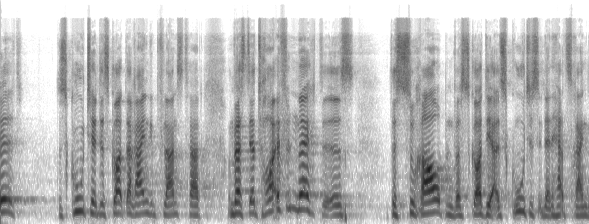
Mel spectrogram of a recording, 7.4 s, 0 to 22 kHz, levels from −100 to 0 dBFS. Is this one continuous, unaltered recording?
yes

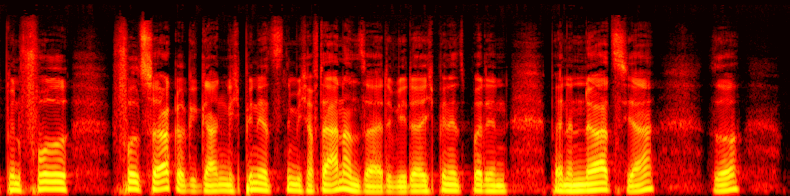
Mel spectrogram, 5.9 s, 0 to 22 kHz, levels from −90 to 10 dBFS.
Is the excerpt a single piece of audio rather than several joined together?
yes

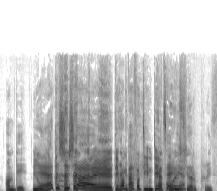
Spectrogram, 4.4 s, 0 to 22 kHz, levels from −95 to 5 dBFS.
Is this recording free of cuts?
no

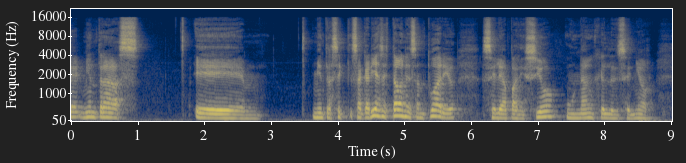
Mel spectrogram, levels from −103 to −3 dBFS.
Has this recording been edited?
no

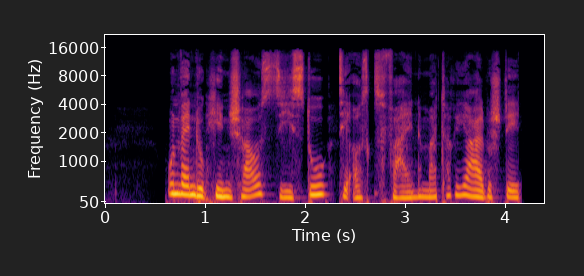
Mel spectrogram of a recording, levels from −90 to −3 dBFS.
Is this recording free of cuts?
no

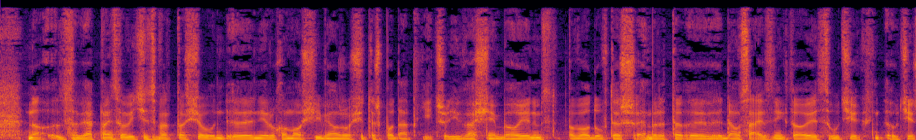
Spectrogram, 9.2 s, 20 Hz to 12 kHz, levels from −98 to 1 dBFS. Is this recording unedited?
yes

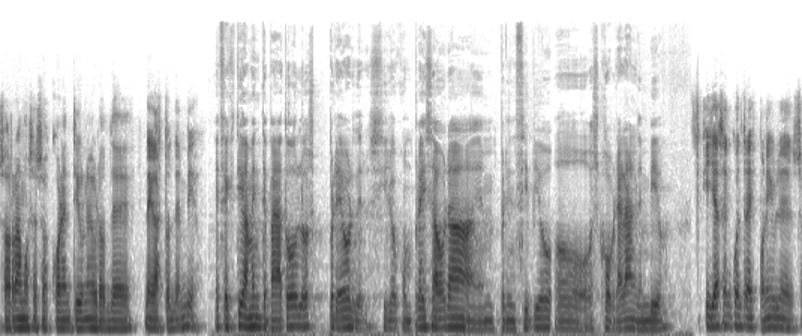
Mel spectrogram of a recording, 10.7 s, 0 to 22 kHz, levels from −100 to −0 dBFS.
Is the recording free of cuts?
no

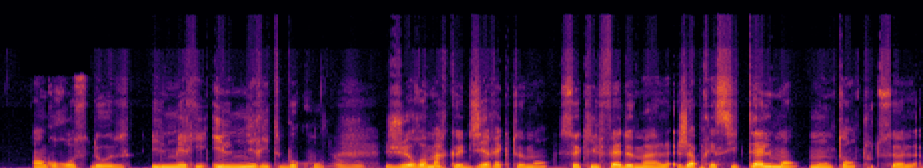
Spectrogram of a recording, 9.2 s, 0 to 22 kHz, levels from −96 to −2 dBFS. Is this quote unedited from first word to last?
no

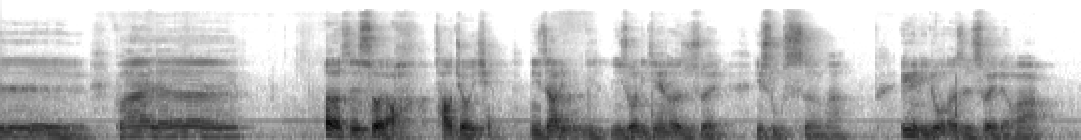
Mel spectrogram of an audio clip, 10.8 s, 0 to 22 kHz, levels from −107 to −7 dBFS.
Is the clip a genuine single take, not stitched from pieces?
no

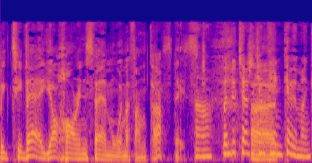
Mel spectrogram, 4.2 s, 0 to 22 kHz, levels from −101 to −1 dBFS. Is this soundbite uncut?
no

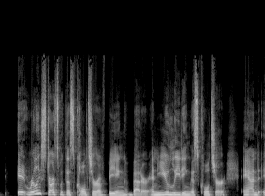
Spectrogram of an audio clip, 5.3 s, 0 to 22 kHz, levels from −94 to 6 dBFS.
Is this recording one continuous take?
yes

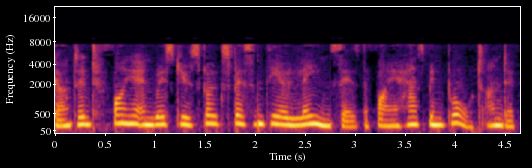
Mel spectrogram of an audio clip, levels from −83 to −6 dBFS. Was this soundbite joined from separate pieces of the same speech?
no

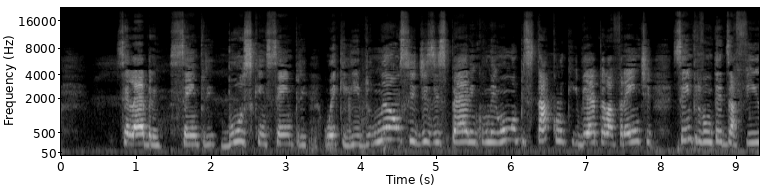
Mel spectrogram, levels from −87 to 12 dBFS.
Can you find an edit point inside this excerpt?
no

